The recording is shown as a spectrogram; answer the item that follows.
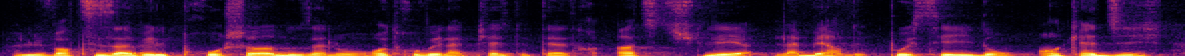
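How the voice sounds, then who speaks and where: A man's voice: on the low side, moderate pace, mellow. A man with a French accent from France, a radio interviewer putting prepared questions to a guest.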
